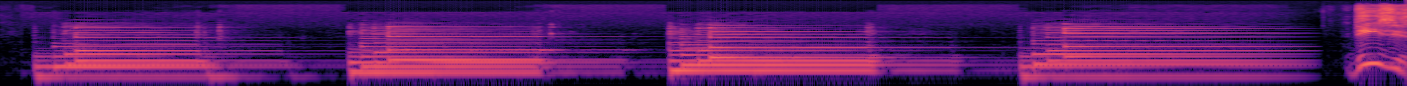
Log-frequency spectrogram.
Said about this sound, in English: This gives much more punch to the resolution. Listen here to A minor, D minor, E, A minor.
